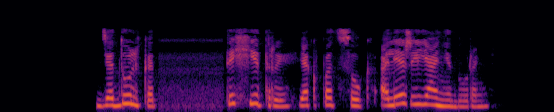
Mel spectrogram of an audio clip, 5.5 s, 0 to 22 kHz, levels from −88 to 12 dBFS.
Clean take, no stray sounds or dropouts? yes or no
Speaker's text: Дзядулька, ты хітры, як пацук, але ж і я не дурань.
yes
